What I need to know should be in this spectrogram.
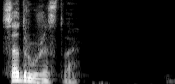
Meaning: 1. community 2. concord 3. cooperation 4. collaboration 5. commonwealth
- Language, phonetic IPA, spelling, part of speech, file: Russian, [sɐˈdruʐɨstvə], содружество, noun, Ru-содружество.ogg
